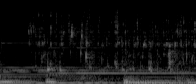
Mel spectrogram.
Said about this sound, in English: So I'm just gonna get some cold water and add it to the top.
